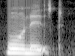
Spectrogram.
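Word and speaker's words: honest: होनेस्ट। होनेस्ट का उच्चारण है। यह किससे होता है? एच से होता है। और यह क्या है? वोवेल साउंड है।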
